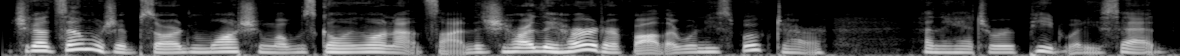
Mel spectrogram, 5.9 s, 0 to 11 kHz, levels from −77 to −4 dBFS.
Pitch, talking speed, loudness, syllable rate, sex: 175 Hz, 315 wpm, -20 LUFS, 7.6 syllables/s, female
